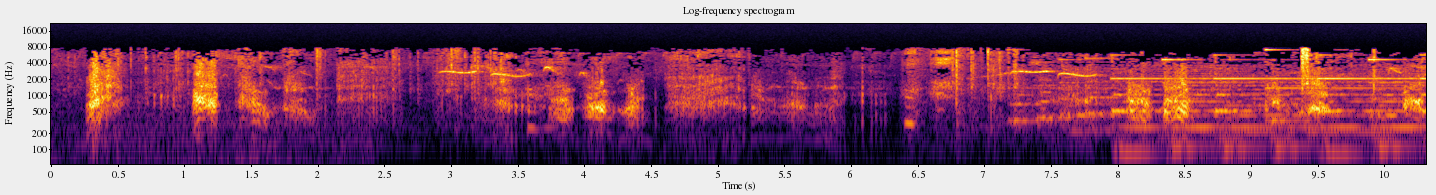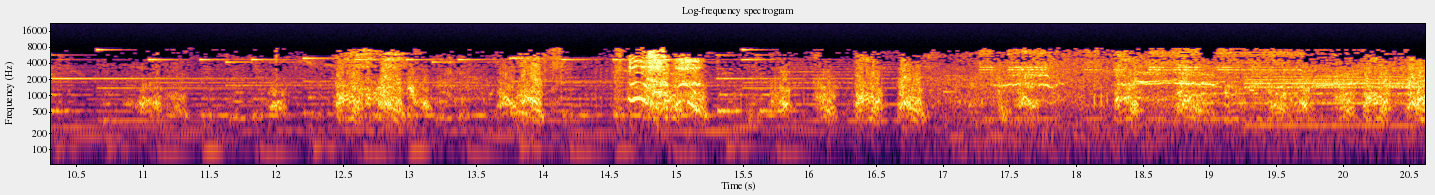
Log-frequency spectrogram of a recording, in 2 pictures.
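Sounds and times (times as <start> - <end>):
dogs barking: 0.2 - 2.1, 3.4 - 5.8, 7.8 - 20.6
jingling: 6.9 - 20.6.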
